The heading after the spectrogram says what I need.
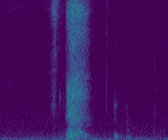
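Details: Sneeze deliberately provoked with black pepper: a single sharp sneeze with a brief intake before it and a soft breath after. Ordinary sneeze.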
